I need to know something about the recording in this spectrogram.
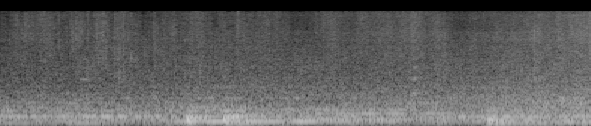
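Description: A small electric car hums as it drives along a road.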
